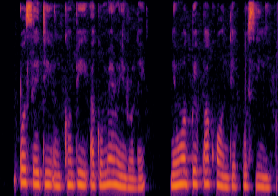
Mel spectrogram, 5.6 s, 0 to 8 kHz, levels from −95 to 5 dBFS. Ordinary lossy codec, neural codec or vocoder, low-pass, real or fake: none; none; none; real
